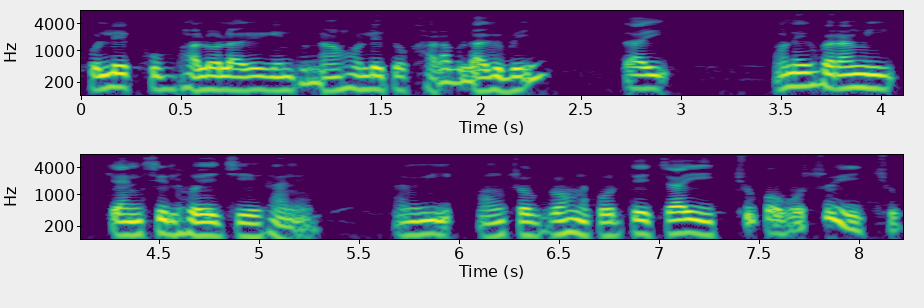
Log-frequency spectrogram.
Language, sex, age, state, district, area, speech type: Bengali, male, 30-45, West Bengal, Nadia, rural, spontaneous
